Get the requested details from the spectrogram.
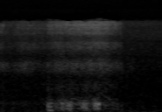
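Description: An Italian greyhound snores in a quick run of low, rumbling pulses lasting about half a second.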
